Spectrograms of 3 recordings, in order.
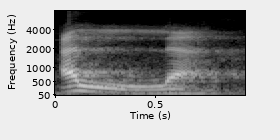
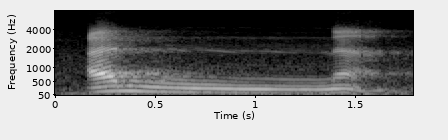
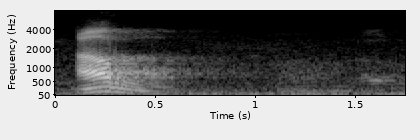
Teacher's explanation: hujung lidah kita tu dinaikkan ke langit-langit atas bahagian depan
